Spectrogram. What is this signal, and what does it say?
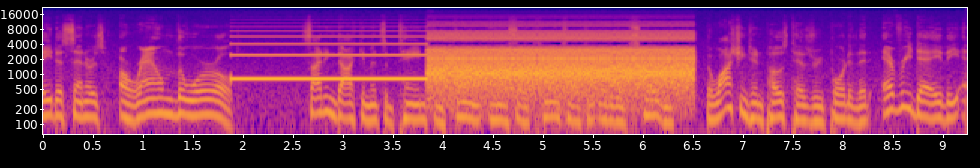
ZX Spectrum tape loading, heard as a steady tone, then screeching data, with speech in English.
